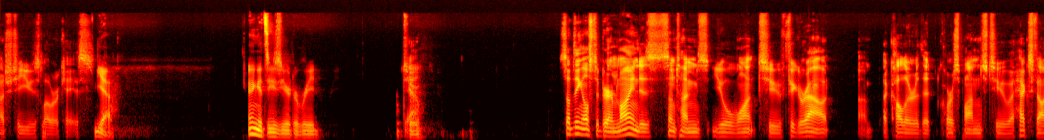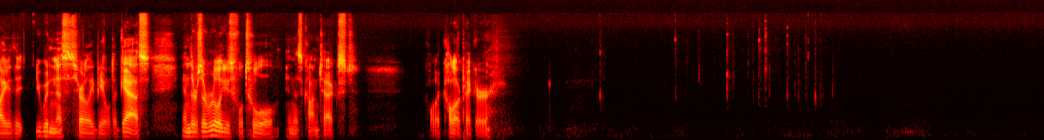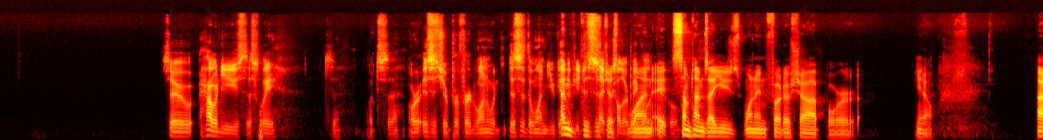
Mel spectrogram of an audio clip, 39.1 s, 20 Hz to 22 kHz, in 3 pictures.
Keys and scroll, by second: 0.8 super+s, 20.2 super+l, 21.4 super+f, 21.9 super+c.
